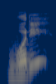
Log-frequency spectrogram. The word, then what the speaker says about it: would he: Next: "would he" can be pronounced: "wouldee". You're basically cutting off the "h" when you have "he" with the modal in this case. So, repeat after me: "wouldee". Like Woody from Toy Story, say it like that.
